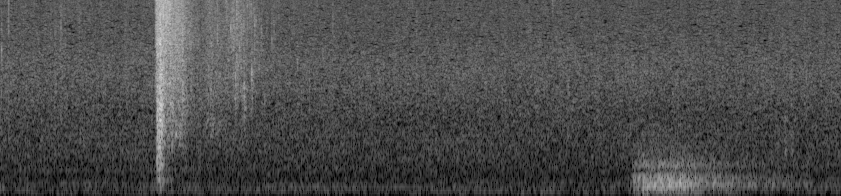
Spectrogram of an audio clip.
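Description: Rain sound effect, a steady hiss, with a sharp splash about a second and a half in as the boys dive into the flood water. Near the end comes a low rumble of thunder.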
